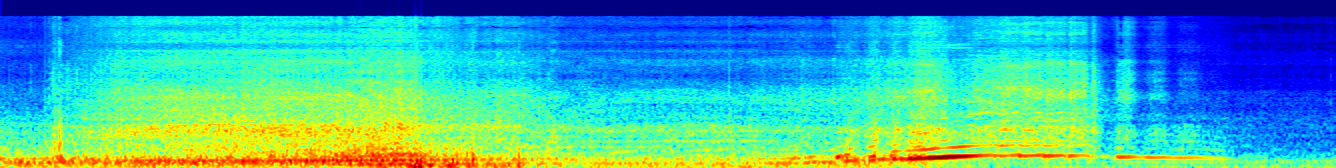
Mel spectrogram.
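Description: Car engine running with wet-road tyre noise, heard from inside a moving car's cabin. About eight seconds in the engine revs up sharply in a rising pitch, holds briefly, then falls away and fades as the car eases off.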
